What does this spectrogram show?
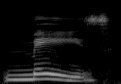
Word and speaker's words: maze: the Apple it's a maze do you hear the a sound my eyes look there's an e at the end it's our friend silent E so it's gonna make the a say a hmmm haze so we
